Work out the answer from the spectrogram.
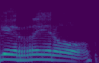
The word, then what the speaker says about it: Guerrero: They say it like that sometimes when I'm winning my trophies. They try, but let me hear you say it again. Guerrero. There you go. Roll that R.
